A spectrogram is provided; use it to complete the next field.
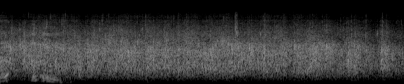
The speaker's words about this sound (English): People across this, you clap for yourselves because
